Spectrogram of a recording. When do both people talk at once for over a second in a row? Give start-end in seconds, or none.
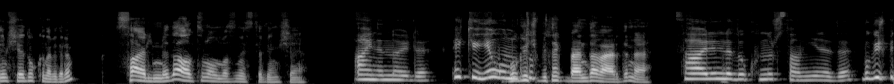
none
